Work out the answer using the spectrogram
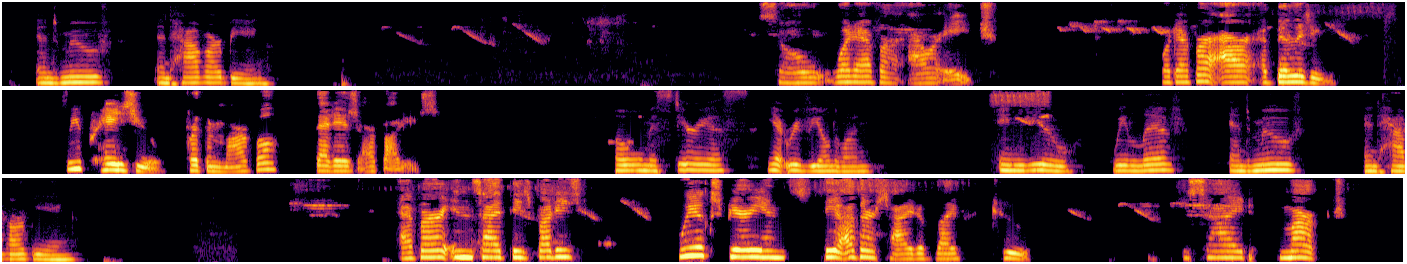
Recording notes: recorded it long-distance but were able to share the sounds of nature, being serenaded by the birds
